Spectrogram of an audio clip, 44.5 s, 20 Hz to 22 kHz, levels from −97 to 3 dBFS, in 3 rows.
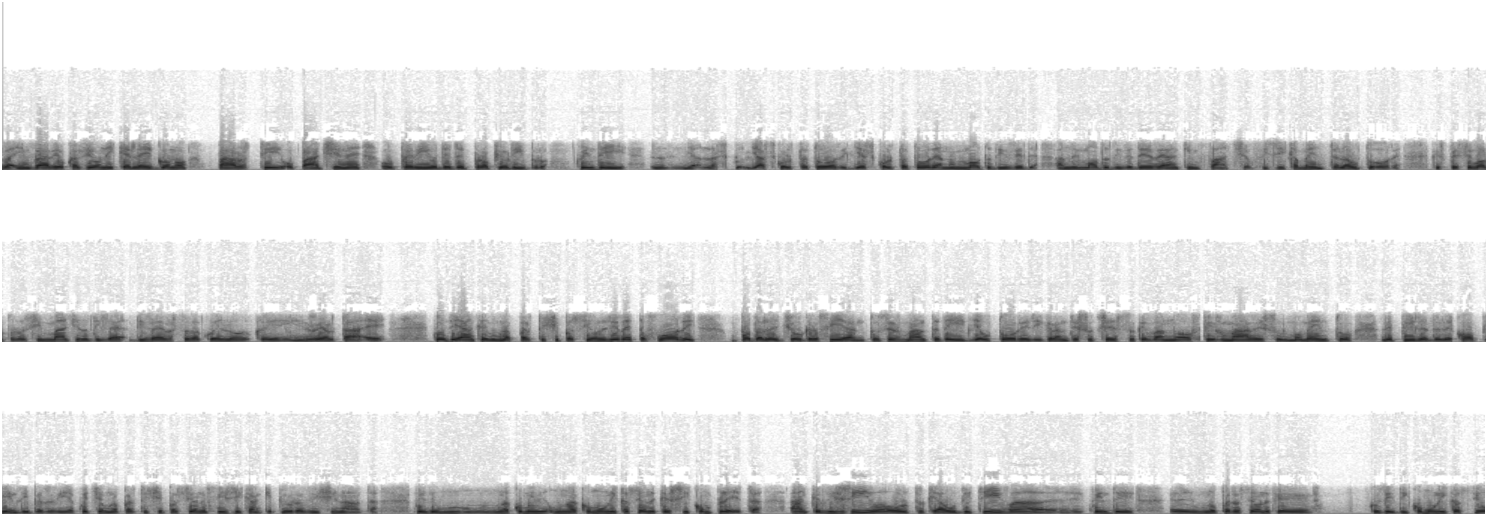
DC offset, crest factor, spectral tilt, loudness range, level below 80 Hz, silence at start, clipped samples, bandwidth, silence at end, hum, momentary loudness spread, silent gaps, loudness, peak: under 0.1%; 16 dB; -9.5 dB/octave; 3 LU; -50 dBFS; 0 s; under 0.1%; 4 kHz; 0 s; none; 7 LU; none; -16 LUFS; 0 dBFS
